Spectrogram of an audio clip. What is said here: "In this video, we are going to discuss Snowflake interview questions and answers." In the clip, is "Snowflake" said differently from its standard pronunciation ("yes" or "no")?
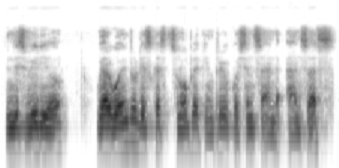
yes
